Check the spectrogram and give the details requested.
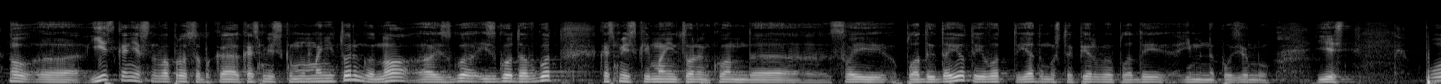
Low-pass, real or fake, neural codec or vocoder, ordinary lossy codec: none; real; none; none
